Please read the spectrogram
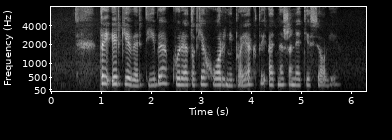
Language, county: Lithuanian, Vilnius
